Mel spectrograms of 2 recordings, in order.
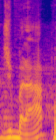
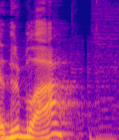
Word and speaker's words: driblar: E aí um dia eu vi esse cara, velho, esse homem de preto aí, e falou que eu não devia falar dibrar, porque a pronúncia correta é driblar.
